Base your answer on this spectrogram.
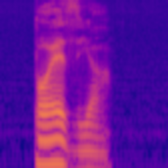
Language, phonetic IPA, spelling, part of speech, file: Polish, [pɔˈɛzʲja], poezja, noun, Pl-poezja.ogg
